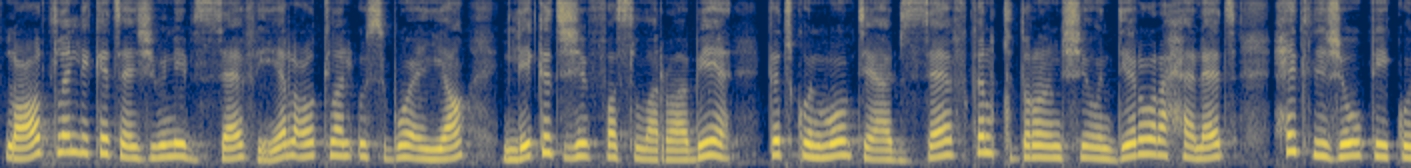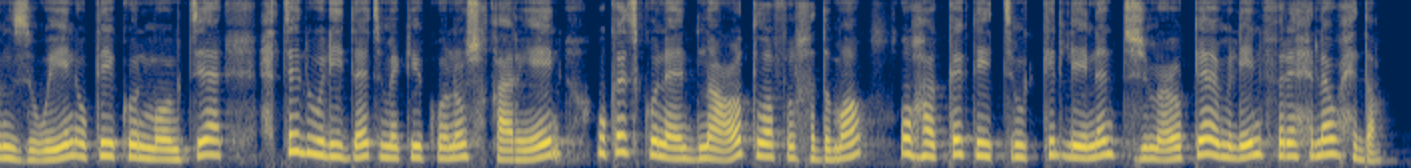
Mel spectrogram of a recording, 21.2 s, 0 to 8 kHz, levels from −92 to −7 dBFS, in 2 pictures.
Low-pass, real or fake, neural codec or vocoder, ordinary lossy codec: none; fake; codec, 16 kHz, 4 kbps, FunCodec, trained on LibriTTS, 50 frames a second; none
